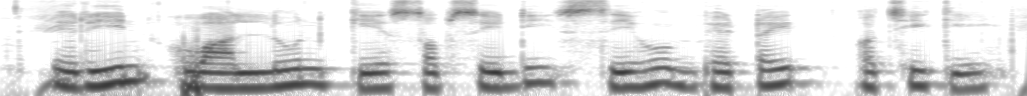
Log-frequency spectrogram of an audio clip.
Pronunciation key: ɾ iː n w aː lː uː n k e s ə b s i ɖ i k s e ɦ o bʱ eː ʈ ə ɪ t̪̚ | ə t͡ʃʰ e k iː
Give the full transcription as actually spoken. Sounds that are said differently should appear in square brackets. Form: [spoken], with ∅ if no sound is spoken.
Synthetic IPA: ɾ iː n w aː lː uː n k e s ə b s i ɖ i [∅] s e ɦ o bʱ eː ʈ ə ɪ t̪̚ | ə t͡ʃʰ [i] k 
